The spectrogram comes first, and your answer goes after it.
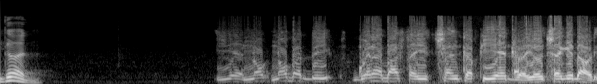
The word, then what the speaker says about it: chanca piedra: You give me a name there, Chanta Piedra? Chanta Piedra. Oh, that's what is that? Chanta Piedra. Is that Latin or Spanish? Guenabasa. Chanta. I think it's Spanish. Chanta Piedra. Chanca Piedra. Oh, Chanca.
